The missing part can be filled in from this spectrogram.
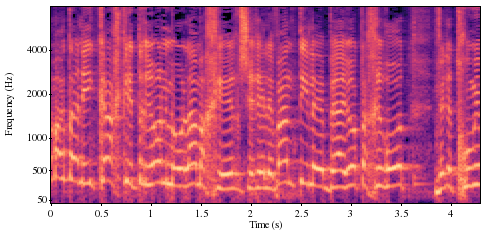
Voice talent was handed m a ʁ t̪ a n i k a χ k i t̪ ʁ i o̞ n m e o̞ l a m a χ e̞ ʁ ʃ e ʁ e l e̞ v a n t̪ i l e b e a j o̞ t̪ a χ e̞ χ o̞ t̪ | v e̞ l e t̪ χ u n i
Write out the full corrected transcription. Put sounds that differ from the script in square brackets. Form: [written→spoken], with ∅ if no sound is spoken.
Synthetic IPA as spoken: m a ʁ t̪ a n i k a χ k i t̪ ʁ i o̞ n m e o̞ l a m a χ e̞ ʁ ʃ e ʁ e l e̞ v a n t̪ i l e b e a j o̞ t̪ a χ e̞ [χ→ʁ] o̞ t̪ | v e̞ l e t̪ χ u [n→m] i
